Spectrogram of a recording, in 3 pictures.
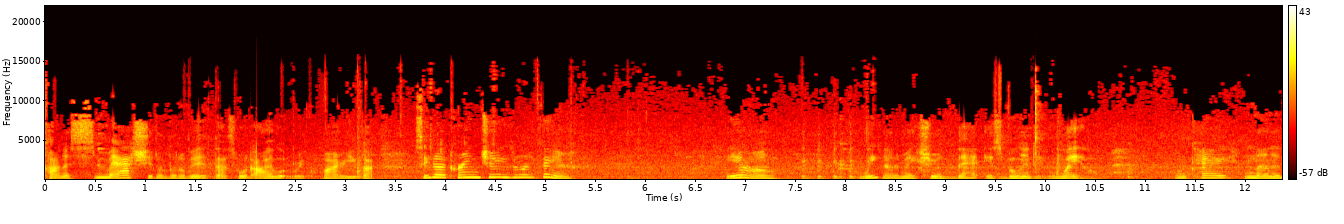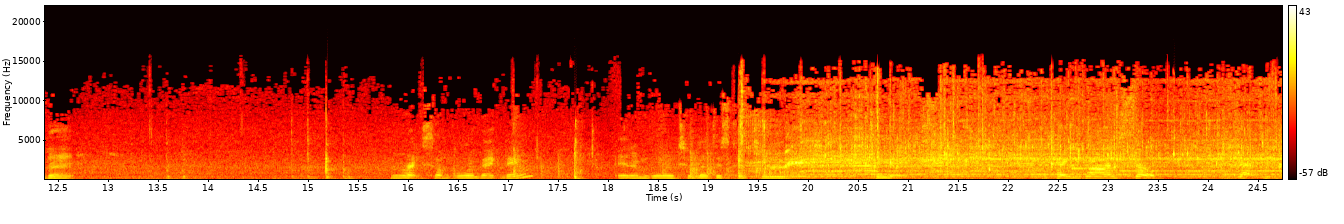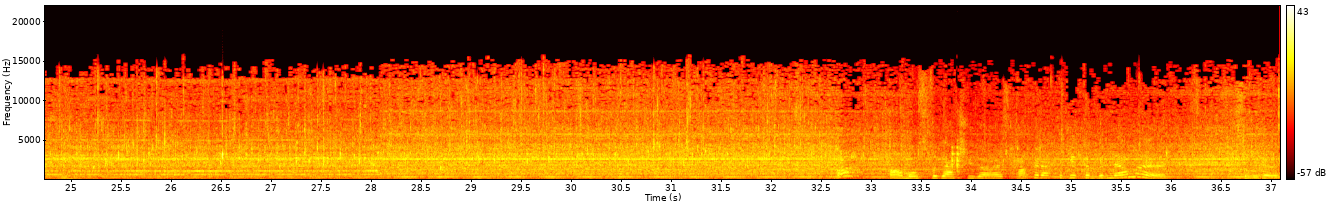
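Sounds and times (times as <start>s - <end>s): utensils knocking on steel bowl: 7.6s - 8.3s, 22.4s - 23.4s, 33.7s - 34.0s
stand mixer motor humming: 19.3s - 37.0s.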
